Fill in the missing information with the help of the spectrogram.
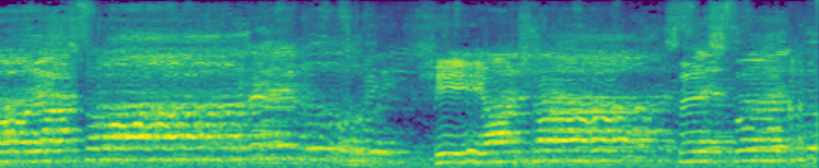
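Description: A group of voices chanting a hymn in unison, the notes long and held, with brief pauses between phrases.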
